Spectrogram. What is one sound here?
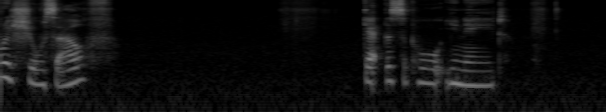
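A young woman speaks calmly and close to a microphone, in short bursts.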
